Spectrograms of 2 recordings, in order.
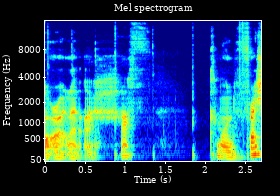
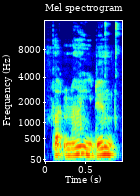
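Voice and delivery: usual speaking voice

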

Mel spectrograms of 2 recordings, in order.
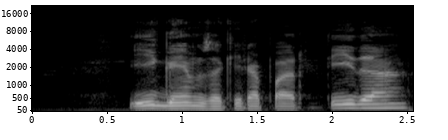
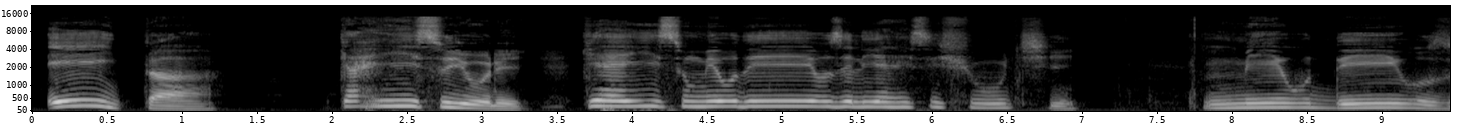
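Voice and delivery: shocked commentary; 7 semitones higher, slower than usual. Acted. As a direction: cry out at the miss. Missed shot, shocked commentary. (narrador chocado com o chute errado)

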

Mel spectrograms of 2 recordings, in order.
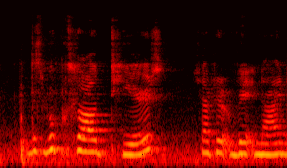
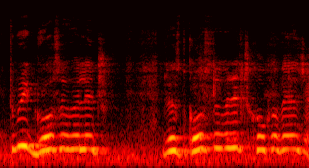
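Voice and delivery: ordinary delivery

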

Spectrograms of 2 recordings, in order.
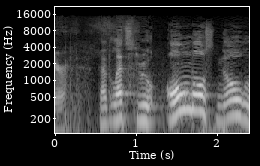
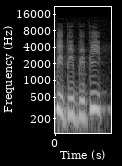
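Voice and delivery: scanner beeps; 6 semitones higher than usual. Retold or imitated. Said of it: "none of it's going beep".

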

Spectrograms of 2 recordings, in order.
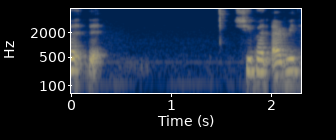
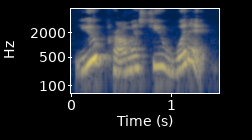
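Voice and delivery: slow, raised, loud whine; whining; 4 semitones higher, 6 dB louder than usual. A narrator's reading. Six-year-old protests Elaine's threat, whining. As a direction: whine it like a wronged little kid. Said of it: "Daniel whined".

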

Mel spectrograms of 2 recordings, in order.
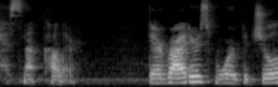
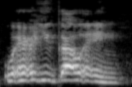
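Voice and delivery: loud, slow, raised donkey voice; questioning donkey; 7 semitones higher, 12 dB louder, slower than usual. A narrator's reading. Jack asking the jenny, loud and drawn out. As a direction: ask loudly, stretching the words. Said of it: "Costel asked Chamra".

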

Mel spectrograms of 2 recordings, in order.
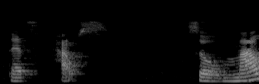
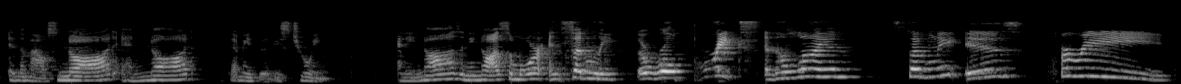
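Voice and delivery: ordinary delivery, nothing marked

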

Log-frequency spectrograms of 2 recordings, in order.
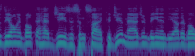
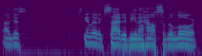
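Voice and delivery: ordinary talk, nothing marked

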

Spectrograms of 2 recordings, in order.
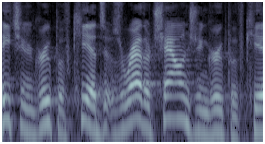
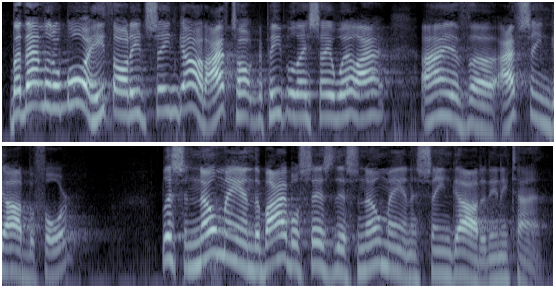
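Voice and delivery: loud, high, driving sermon voice; preaching at full force; 5 semitones higher, 5 dB louder than usual. Acted. Pastor to congregation, fervent louder preaching. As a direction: preach it out with rising fervour.

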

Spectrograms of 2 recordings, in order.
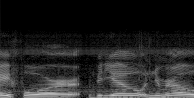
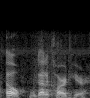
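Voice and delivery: ordinary talk, nothing marked

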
